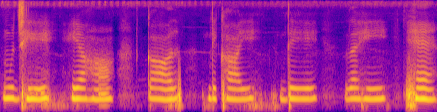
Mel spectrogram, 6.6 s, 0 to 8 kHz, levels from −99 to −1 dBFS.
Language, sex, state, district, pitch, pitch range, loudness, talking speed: Hindi, female, Madhya Pradesh, Katni, 250 Hz, 245-260 Hz, -17 LUFS, 65 wpm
